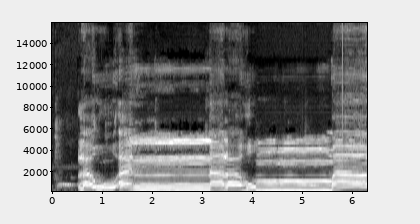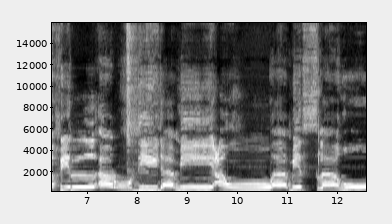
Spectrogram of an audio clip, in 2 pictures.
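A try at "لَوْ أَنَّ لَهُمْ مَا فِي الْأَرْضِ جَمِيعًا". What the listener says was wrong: Rohnya bagus dapat tapi dotnya lepas. Dotnya lepas ya. Dotnya dibaca harokatnya ya.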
